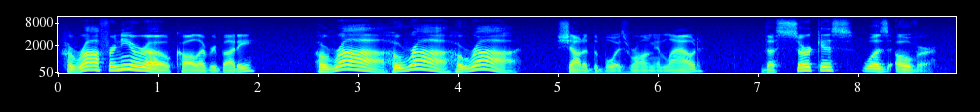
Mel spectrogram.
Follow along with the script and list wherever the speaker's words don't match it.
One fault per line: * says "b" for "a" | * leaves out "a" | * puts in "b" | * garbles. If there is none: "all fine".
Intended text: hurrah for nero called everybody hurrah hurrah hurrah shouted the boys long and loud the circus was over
* says "call" for "called"
* says "wrong" for "long"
